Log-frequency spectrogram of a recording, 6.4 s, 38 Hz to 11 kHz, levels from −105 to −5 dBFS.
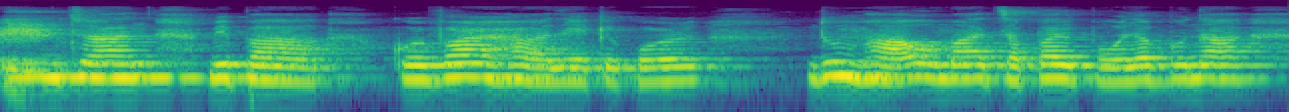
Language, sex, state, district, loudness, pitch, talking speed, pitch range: Mizo, female, Mizoram, Aizawl, -16 LUFS, 205 Hz, 160 wpm, 190-220 Hz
